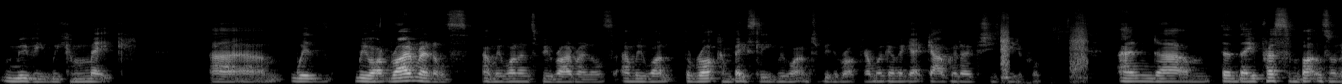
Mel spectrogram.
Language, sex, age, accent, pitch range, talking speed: English, male, 30-49, British, 130-160 Hz, 220 wpm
